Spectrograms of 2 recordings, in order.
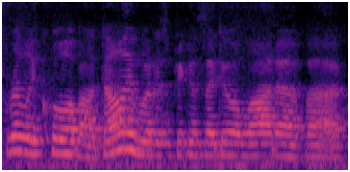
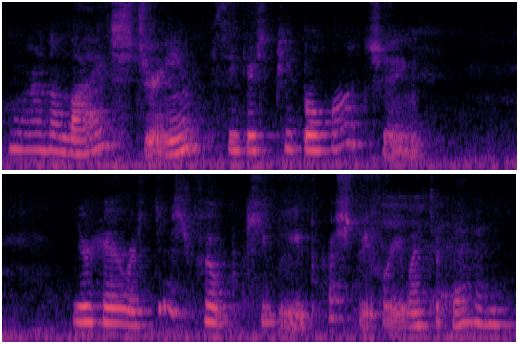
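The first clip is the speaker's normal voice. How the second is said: tender mom voice; 5 semitones higher, 6 dB quieter than usual. Real, not acted. Mother talking to sleepy child.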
